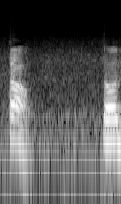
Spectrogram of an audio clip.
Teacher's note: त दांतों से बोला जाता है, ठीक है। जीभ और दांत दोनों का मिलन हो रहा है इसमें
